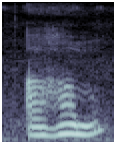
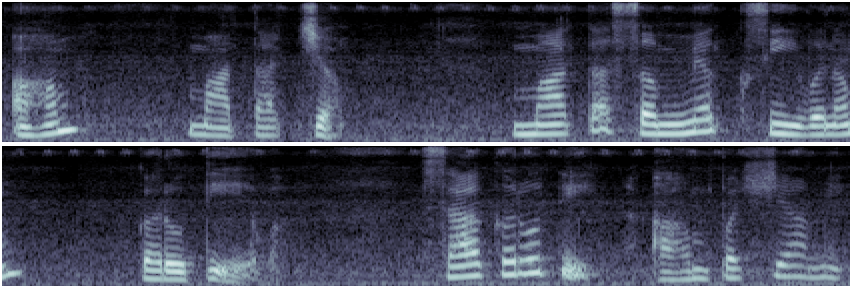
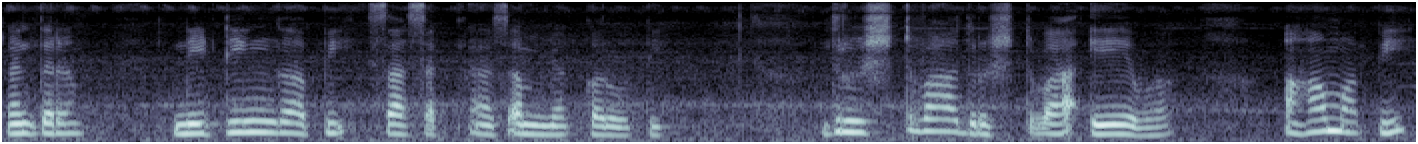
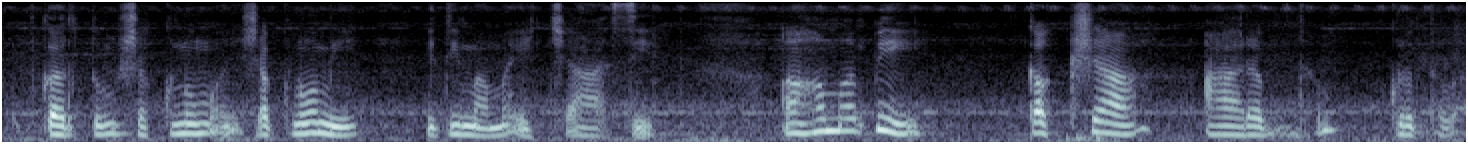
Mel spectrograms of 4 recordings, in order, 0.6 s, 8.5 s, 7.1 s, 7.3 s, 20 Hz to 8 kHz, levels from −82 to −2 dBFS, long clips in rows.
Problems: constant background noise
